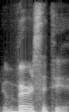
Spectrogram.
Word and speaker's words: Vercetty: have Vercetty. Yes, welcome. So how you say your Greetings, name? Like adversity? Sure. It rhymes, right?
